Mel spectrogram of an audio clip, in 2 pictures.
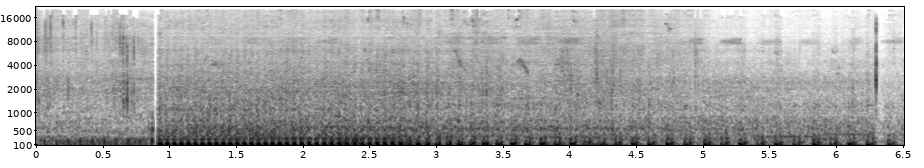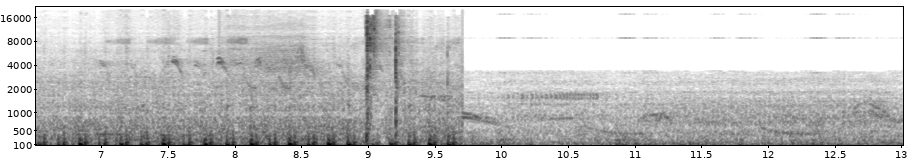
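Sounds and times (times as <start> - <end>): motorcycle engine puttering: 0.0 - 9.7
sharp click: 8.9 - 9.7.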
